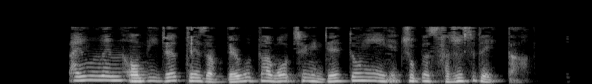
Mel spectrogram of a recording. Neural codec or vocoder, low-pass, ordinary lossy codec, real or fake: codec, 24 kHz, 0.9 kbps, WavTokenizer, medium music audio release; 7.2 kHz; MP3, 24 kbps; fake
